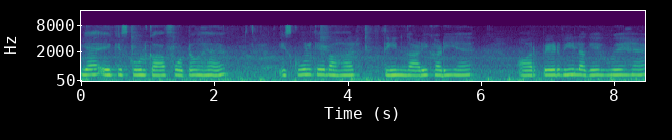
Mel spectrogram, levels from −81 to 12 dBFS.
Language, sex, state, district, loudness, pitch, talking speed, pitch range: Hindi, female, Uttar Pradesh, Muzaffarnagar, -15 LUFS, 240 Hz, 135 wpm, 230-245 Hz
